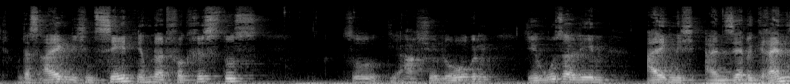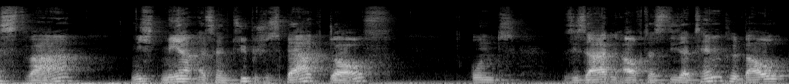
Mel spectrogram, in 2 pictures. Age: 40-59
